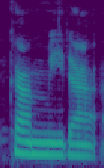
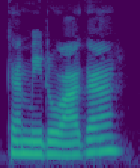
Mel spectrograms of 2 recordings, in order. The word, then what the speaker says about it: Camiroaga: Oh, Selena Quintanilla, a Chilean actor, Felipe Camira. I can't say his name. Camiroaga.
